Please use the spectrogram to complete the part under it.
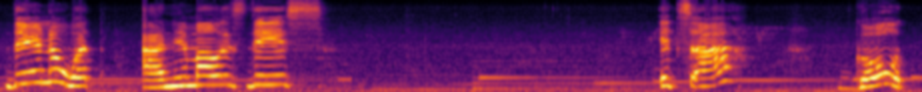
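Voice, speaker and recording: High-pitched woman hosting a kids show. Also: pushed and bright. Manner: slow, simple, encouraging kids show delivery. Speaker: children's lesson presenter. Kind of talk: kids show host, scripted teaching with call-and-repeat questions. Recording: faint music behind the voice. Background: faint music.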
